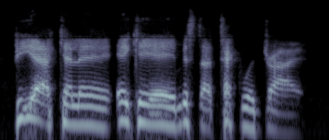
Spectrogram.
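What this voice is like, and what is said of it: Put-on French accent. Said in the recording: “we just did his name in the French accent.”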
